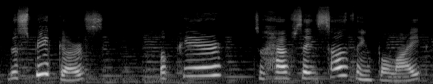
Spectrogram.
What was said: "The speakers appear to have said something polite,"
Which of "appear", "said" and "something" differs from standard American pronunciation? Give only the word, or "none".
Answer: none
